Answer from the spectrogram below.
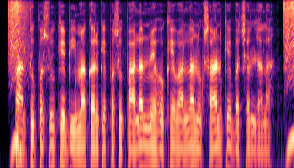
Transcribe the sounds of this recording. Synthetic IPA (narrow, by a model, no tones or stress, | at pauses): paːlt̪upəsukebiːmakəɾkepəsupaːlənmẽɦoːkʰeʋaːlanʊksaːnkebət͡ʃəld͡ʒaːlaː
